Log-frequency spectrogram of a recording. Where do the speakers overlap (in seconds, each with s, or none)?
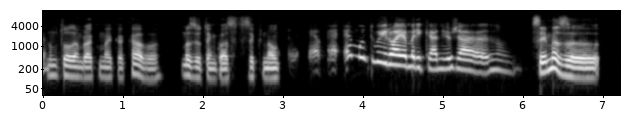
none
